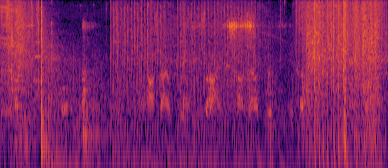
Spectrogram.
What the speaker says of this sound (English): Get him, sentry gun!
